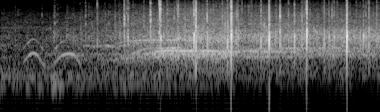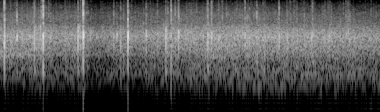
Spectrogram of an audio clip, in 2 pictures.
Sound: graduates and faculty applauding

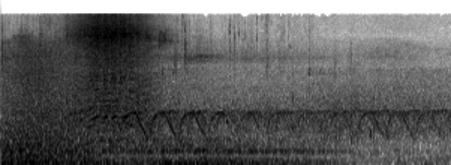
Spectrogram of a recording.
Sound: siren wailing

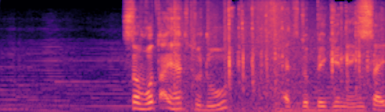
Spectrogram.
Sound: furious typing

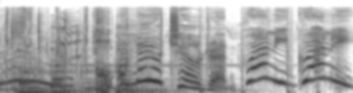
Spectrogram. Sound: snorts

